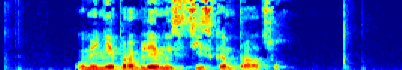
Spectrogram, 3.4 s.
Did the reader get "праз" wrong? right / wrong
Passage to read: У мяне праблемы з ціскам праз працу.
wrong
